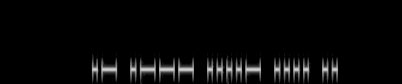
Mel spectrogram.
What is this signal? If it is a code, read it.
Morse code, heard as a keyed tone, about 25 wpm, 700 Hz. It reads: AJ4HI
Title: USA Call Signs - 5 Characters - Repeated 3x - 25wpm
